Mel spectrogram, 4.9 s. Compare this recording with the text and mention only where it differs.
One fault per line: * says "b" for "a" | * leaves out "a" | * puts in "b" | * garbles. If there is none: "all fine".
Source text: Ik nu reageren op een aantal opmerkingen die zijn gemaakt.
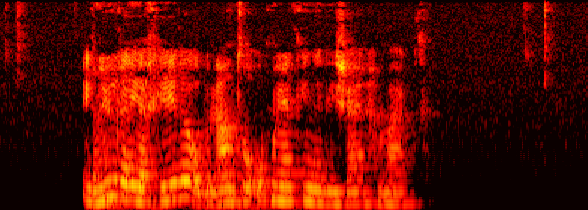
all fine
